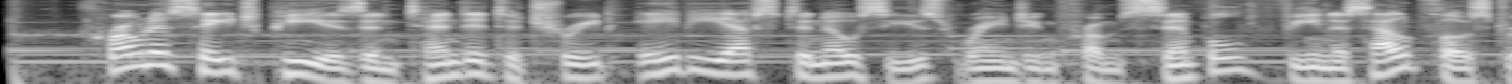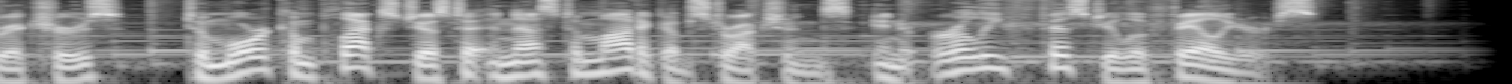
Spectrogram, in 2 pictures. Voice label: articulate; nipro cronus hp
